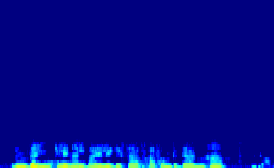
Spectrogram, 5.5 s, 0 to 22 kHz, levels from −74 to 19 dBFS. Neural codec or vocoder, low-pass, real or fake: none; 3.6 kHz; real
